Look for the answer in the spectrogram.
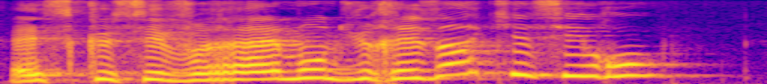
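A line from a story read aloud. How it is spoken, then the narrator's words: King crying out. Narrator (French): s'écria le roi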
